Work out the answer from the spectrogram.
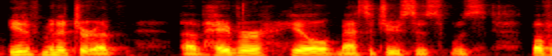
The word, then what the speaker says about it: Miniter: Miniter. Miniter, yeah. Or that's how I say it. Maybe some others say it differently.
